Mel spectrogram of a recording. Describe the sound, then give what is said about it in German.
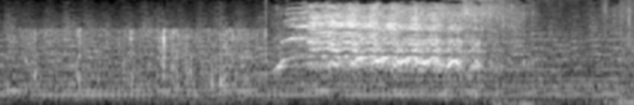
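Horses gallop in a steady clip-clop of hooves during an escape ride, and a bright, wavering neigh rises over the hoofbeats in the middle before the galloping carries on. “Quasimodo, Esmeralda und Kommandant Phoebus ritten weit, bis sie vor der Stadt Paris waren.”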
